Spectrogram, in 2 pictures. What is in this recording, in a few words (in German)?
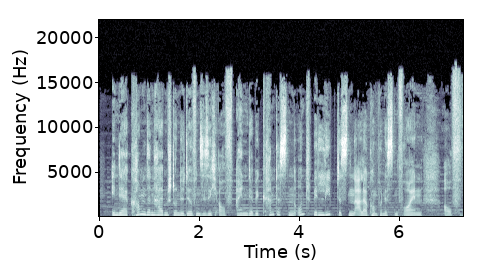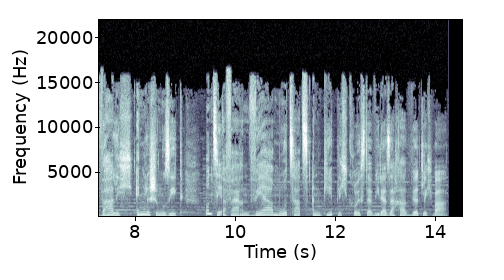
Kommentar Neutral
